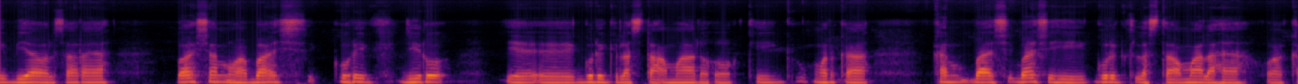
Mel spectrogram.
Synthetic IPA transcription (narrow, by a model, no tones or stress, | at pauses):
ibijawalsaɾaja | baʃanwabaʃɡ̥uɾiɡd͡ʒiɾɔ | jɛɡuɾiɡlastaʔmalahɔkʰimaɾka | kʰanbabaʃihiɡuɾiɡlastamalaɦajawak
